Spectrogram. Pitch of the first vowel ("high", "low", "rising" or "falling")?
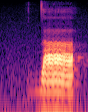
low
